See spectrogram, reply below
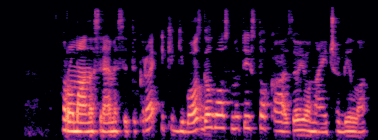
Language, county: Lithuanian, Utena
